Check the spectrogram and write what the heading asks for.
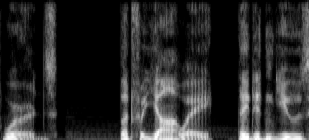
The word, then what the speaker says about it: Yahweh: what about Yahweh well most Scholars today agree that Yahweh is the closest Rec construction of how YH wh might have been pronounced in ancient times it comes from the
